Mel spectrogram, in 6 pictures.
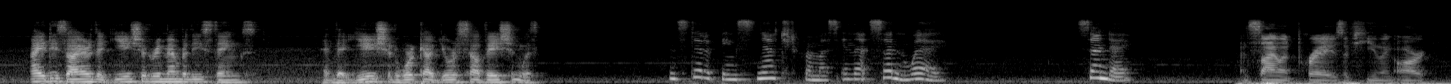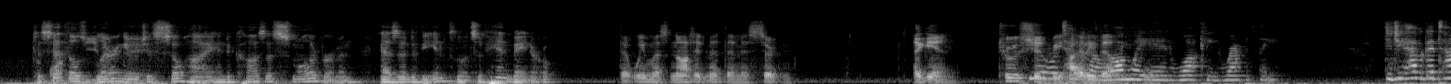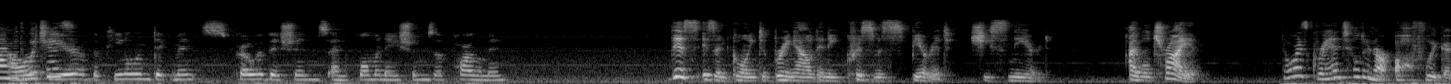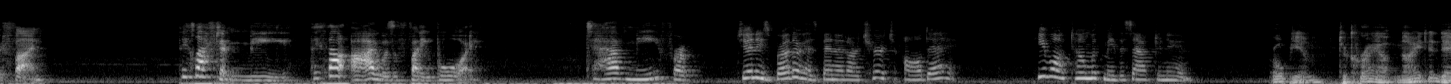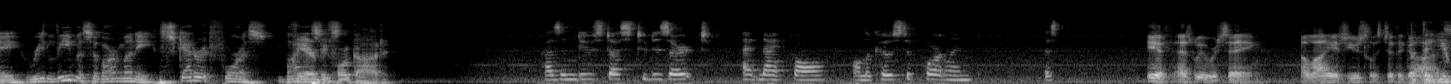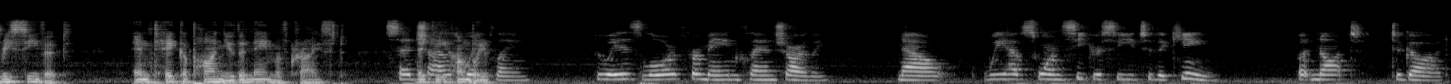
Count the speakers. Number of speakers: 8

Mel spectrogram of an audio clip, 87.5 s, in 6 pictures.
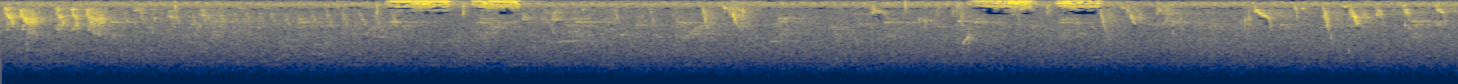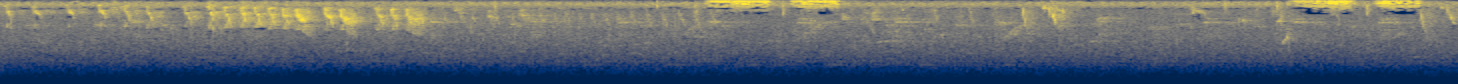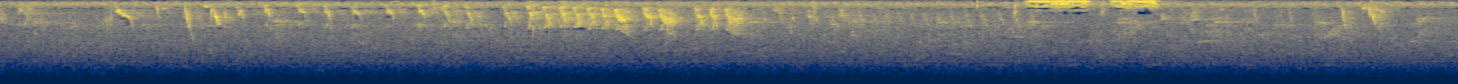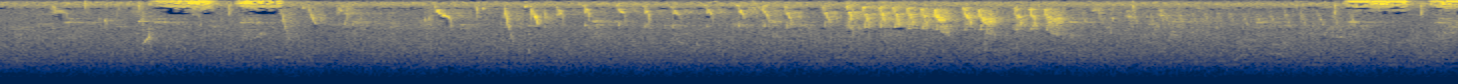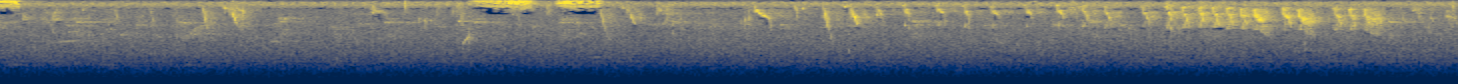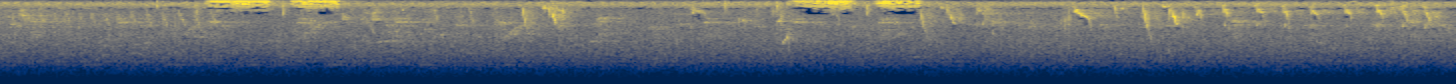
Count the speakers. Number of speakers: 0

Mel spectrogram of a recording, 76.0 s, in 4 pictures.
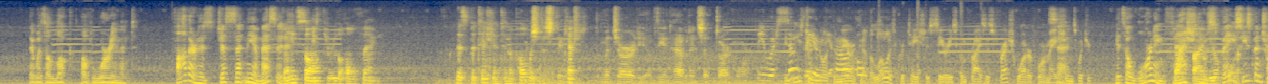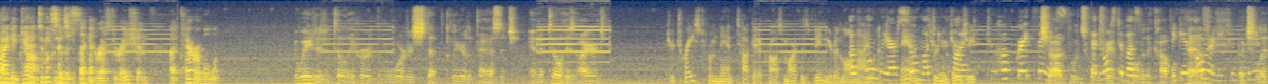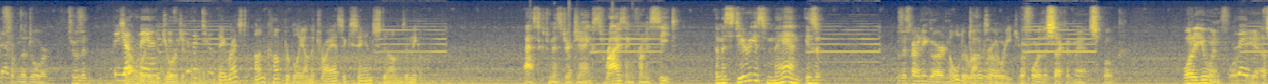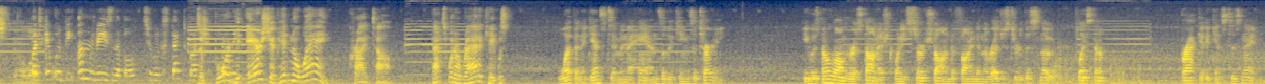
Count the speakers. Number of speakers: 5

